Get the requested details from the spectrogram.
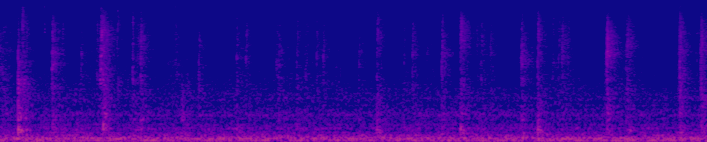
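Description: Long nails tap along the spine of a hardcover book, "The Hacienda," held horizontally, its paper jacket over cardboard. The result is a quiet run of short, dry clicks with brief bright high-frequency bursts over a low, steady background rumble.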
